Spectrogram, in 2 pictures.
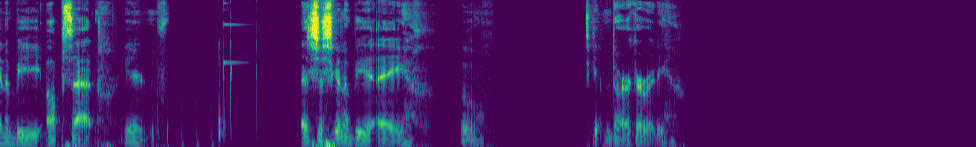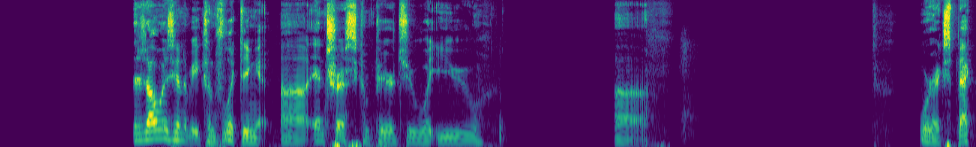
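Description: A middle-aged man talks with animation into a close microphone, pausing often.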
